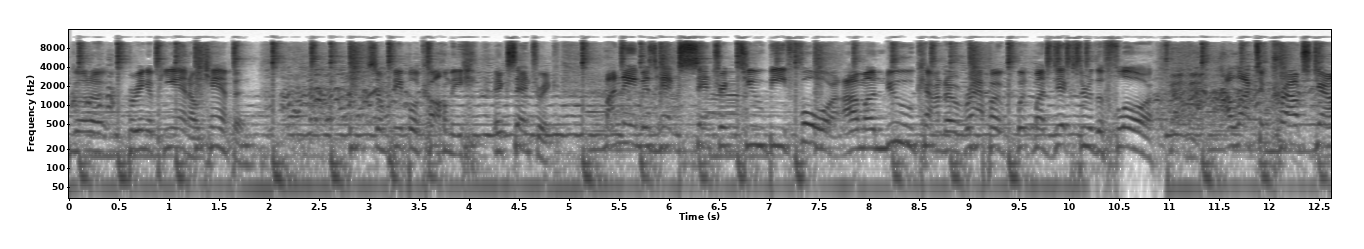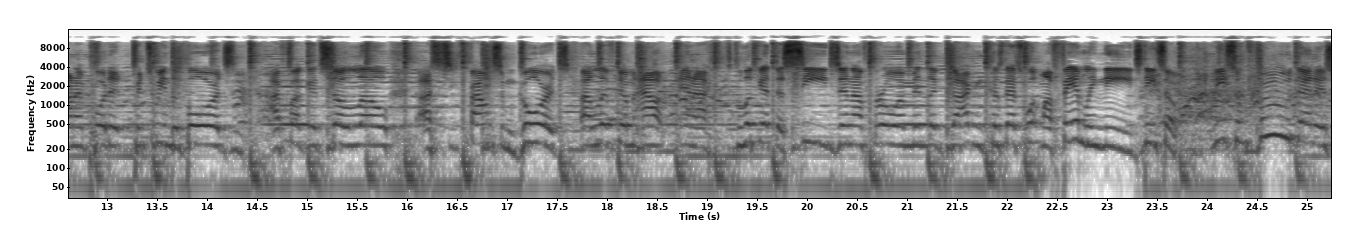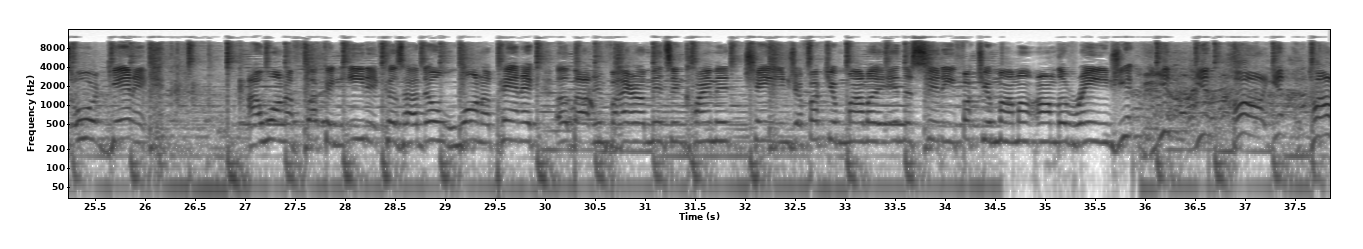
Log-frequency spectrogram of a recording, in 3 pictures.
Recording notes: an over zealous fan brings hot sauce to the stage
